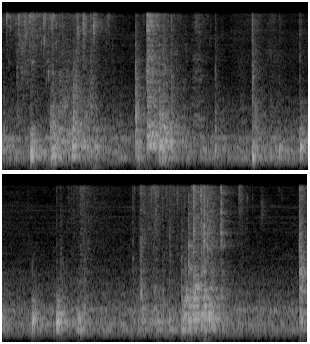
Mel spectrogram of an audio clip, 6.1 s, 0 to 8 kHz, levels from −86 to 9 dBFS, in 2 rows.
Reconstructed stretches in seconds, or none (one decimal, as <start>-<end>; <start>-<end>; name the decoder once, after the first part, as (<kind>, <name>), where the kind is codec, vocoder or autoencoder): 2.3-3.3 (autoencoder, DAC-VAE)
